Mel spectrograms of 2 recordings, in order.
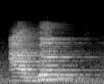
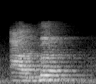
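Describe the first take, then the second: The two takes are said the same way.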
